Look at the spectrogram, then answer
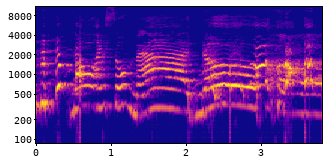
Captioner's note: laughs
